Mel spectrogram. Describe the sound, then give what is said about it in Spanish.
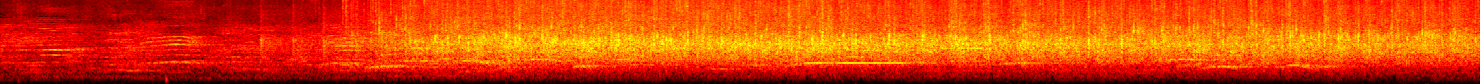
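An audience at a sermon breaks into loud, sustained applause after a few seconds of a voice speaking, the dense clapping continuing steadily to the end with voices calling out over it. “Pero aplaudir aquí, amén, es cuando usted salga por ahí.”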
